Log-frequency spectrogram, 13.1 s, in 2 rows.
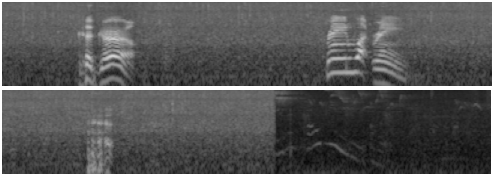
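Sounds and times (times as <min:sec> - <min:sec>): heavy rain falling: 0:00.0 - 0:10.2
faint bird chirps: 0:10.2 - 0:13.0.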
